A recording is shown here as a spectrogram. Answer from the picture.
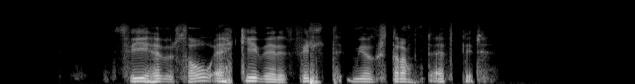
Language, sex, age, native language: Icelandic, male, 70-79, Icelandic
